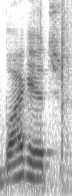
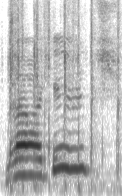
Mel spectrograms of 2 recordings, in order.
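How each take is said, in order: First: Said in the usual way. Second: "Blockage" repeated higher and louder; emphatic repeat. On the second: Shown as a demonstration. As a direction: punch "Blockage" up high the second time.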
